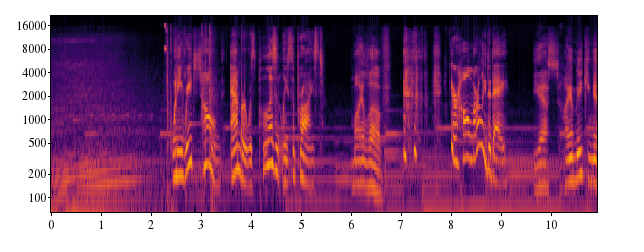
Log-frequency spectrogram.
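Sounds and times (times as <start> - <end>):
car engine revving: 0.0 - 5.4
speech: 2.4 - 7.2, 8.0 - 10.9.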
